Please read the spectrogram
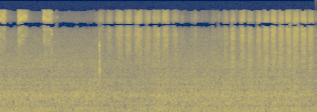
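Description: Hand block sanding of body filler on a steel truck hood: sandpaper on a sanding block rubbed back and forth over filler dusted with guide coat, in quick rhythmic strokes, several a second, over a steady low hum.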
